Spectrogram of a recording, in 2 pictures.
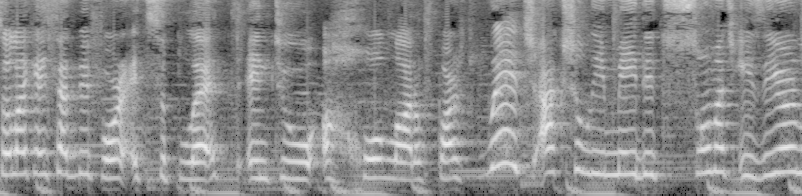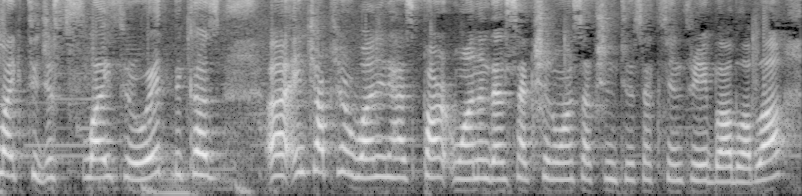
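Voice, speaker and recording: Over music in the background, a woman with a non-native accent talks at a high pitch in an animated tone at a moderate pace. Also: ordinary pitch variation. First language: not English. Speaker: book vlogger. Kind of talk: casual book review vlog.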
